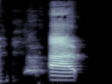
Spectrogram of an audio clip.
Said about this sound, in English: Sorry, my dog is losing it right now. I'm sure you can hear him. I think the mailman showed up or something.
